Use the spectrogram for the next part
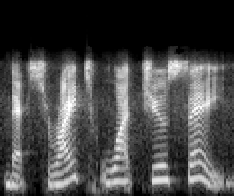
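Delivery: slow, word-by-word demo; slow repeat. Shown as a demonstration. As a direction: draw each word out for learners. Teacher repeats the phrase slowly.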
